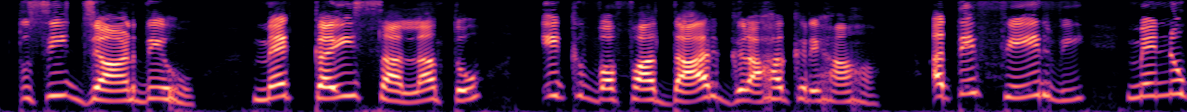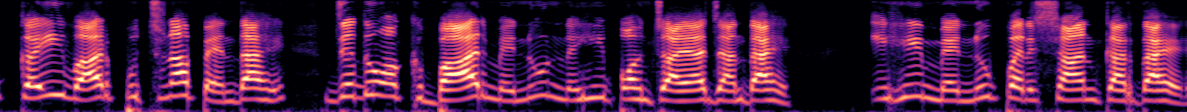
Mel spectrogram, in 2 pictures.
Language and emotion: Punjabi, angry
